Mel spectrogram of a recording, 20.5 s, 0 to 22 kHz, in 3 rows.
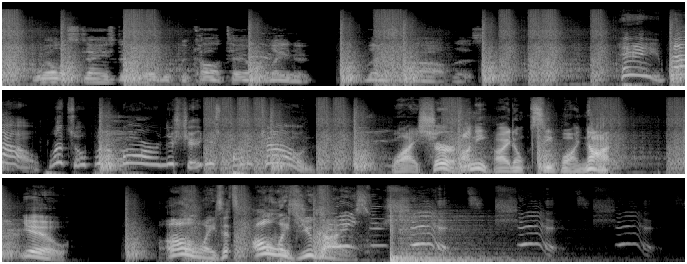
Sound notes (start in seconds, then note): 17.0 screams; 18.7 echo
